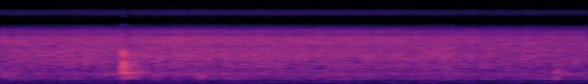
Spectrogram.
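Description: Portobello mushrooms frying in a pan give a steady, close sizzle with a faint clink of a utensil early on, and no voices.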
